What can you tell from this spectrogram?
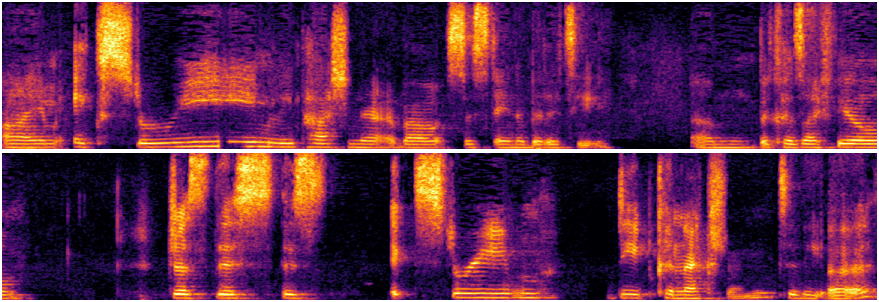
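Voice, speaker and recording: A woman with a somewhat breathy voice at medium pitch talks at a very slow pace with fairly even intonation. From Zambia, lived in several countries. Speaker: writer and series host. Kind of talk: roundtable discussion. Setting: video call.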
